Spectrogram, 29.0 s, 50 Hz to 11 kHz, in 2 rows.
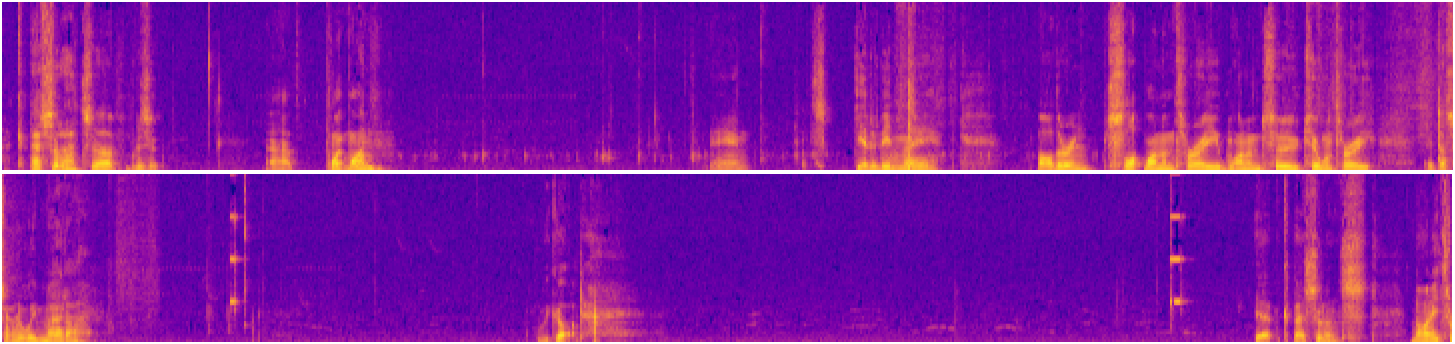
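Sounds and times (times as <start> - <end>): short high beep: 26.2 - 26.4.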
